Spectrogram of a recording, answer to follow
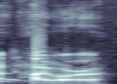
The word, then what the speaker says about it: Haibara: So, um, Nanami and Haibara, that's how you pronounce his name? Yes. Yeah, Haibara.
